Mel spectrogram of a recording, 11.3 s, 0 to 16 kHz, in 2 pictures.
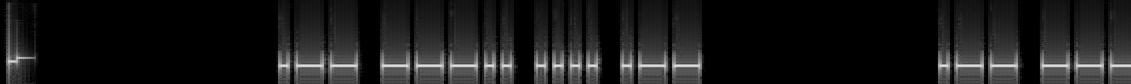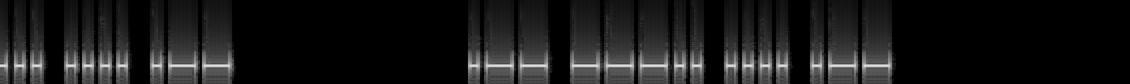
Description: Morse code, heard as a keyed tone, about 28 wpm, 700 Hz. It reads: W8HW W8HW W8HW
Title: Easy Call Signs Repeated 3x - 28wpm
